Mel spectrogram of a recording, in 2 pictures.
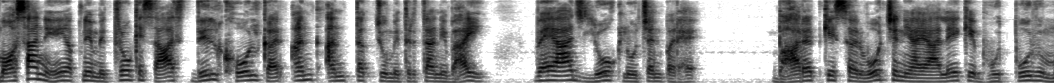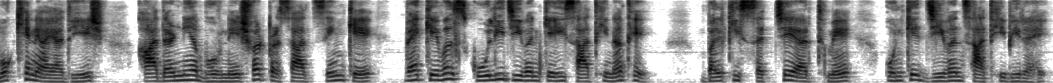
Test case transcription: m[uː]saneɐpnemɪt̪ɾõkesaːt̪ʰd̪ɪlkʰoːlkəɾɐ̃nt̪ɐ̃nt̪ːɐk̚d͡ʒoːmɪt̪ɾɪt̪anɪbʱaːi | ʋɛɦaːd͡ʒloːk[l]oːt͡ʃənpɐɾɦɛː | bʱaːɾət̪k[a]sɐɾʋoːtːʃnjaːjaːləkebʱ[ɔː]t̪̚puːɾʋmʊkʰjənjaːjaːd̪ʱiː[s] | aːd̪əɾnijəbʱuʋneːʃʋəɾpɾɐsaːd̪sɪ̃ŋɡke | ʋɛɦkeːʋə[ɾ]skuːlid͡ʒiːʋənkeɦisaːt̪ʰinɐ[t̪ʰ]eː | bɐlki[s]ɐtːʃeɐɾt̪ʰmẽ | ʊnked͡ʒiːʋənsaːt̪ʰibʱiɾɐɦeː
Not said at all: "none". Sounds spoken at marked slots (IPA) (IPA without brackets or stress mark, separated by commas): ɔː, l, e, uː, ʃ, l, t̪ʰ, s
